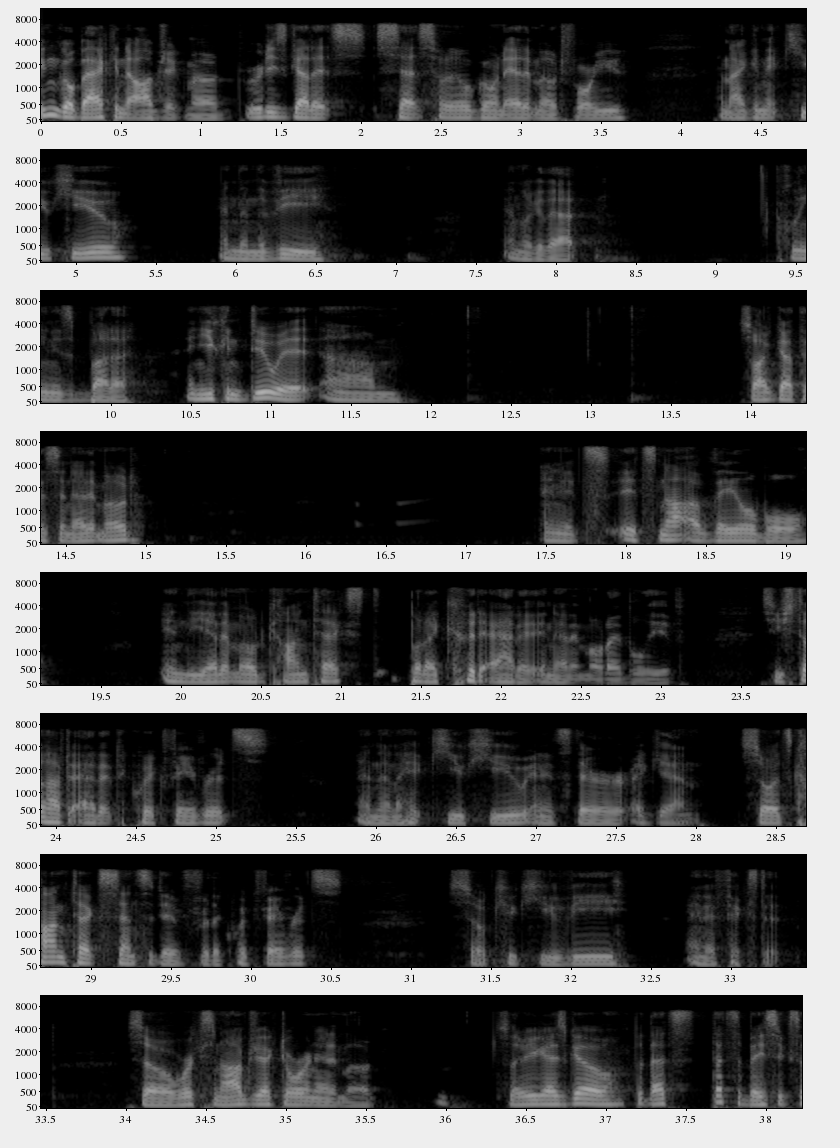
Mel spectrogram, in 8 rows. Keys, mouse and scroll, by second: 0.9 alt+z, 4.2 q, 4.4 q, 6.4 q, 6.6 q, 10.9 ctrl+z, 12.2 Tab, 13.1 Tab, 14.9 q, 15.1 q, 23.3 right click, 25.8 q, 25.9 q, 31.2 q, 31.3 q.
